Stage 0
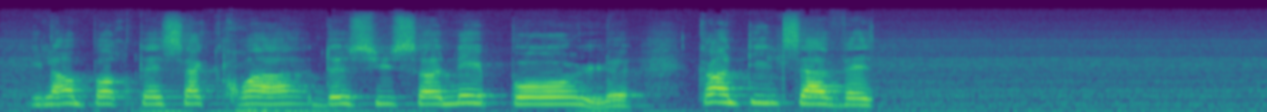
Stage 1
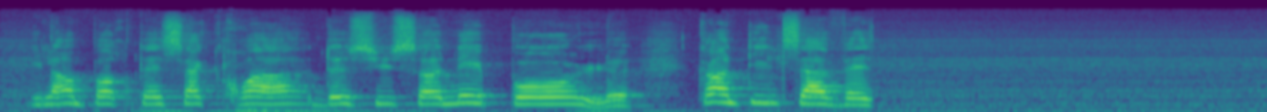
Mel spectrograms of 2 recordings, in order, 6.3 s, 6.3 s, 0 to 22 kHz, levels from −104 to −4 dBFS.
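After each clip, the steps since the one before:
high-shelf EQ 3,700 Hz +7 dB
level −4.5 dB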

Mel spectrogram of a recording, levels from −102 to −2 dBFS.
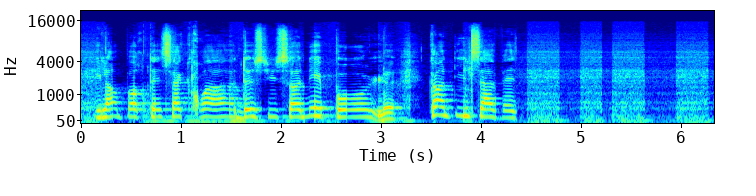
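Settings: gate pattern "xxx..xx.xxx..." 141 BPM −12 dB
frequency shifter −66 Hz
downward compressor 12 to 1, threshold −36 dBFS, peak gain reduction 15 dB
level +2.5 dB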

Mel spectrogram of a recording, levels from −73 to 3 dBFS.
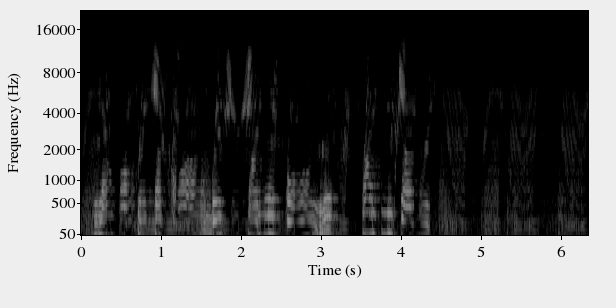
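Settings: all-pass dispersion highs, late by 71 ms, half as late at 2,400 Hz
all-pass phaser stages 12, 1.4 Hz, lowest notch 120–3,800 Hz
ring modulation 150 Hz
level +5 dB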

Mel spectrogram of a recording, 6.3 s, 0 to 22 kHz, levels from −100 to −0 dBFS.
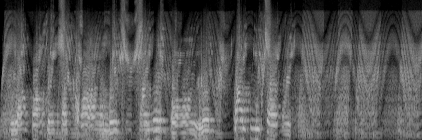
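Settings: mid-hump overdrive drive 27 dB, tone 5,600 Hz, clips at −19 dBFS

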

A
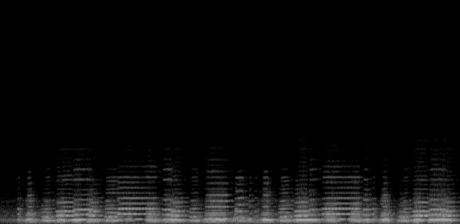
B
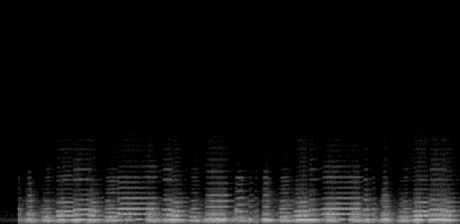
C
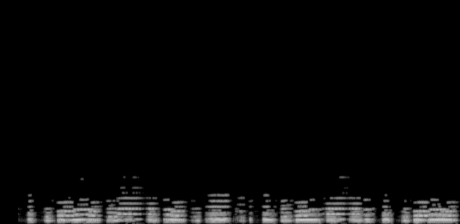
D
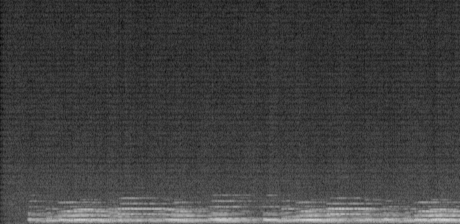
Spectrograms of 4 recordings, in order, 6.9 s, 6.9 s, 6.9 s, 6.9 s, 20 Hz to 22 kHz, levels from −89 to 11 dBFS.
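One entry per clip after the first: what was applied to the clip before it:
noise gate with hold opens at −33 dBFS; level +5 dB
noise gate −28 dBFS, range −37 dB; spectral peaks only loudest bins 32; level +6.5 dB
surface crackle 580 per second −29 dBFS; rectangular room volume 2,100 cubic metres, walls mixed, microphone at 5.2 metres; level −5 dB

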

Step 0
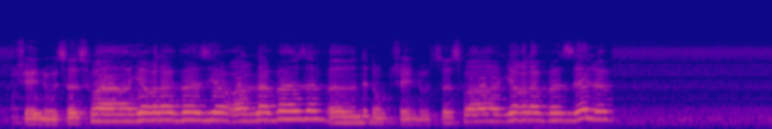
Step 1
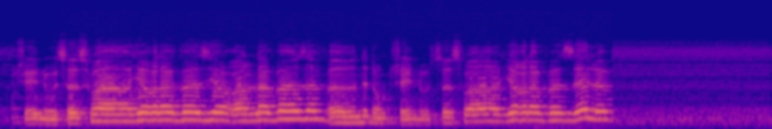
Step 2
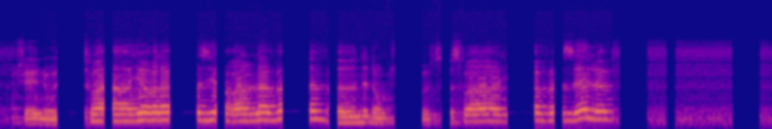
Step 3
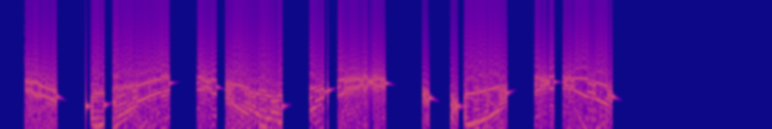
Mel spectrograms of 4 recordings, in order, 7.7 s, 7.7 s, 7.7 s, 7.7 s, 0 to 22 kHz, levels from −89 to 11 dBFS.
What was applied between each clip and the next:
automatic gain control gain up to 5 dB
gate pattern "xxxxxx...xx." 160 BPM −60 dB; level +2.5 dB
comparator with hysteresis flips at −34 dBFS; ring modulator whose carrier an LFO sweeps 1,200 Hz, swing 50%, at 0.54 Hz

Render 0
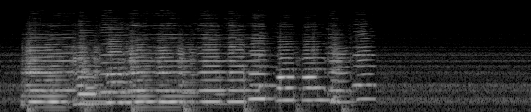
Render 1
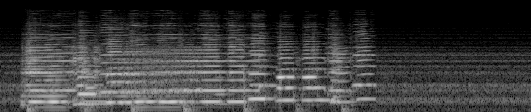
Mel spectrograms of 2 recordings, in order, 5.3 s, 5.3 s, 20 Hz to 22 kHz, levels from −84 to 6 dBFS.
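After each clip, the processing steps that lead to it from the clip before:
healed spectral selection 0:01.26–0:01.99, 510–4,000 Hz both
level +7 dB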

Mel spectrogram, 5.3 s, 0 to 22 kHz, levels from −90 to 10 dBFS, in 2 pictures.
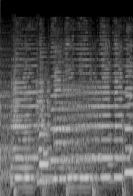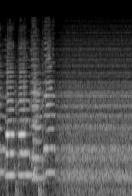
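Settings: upward compression, threshold −18 dBFS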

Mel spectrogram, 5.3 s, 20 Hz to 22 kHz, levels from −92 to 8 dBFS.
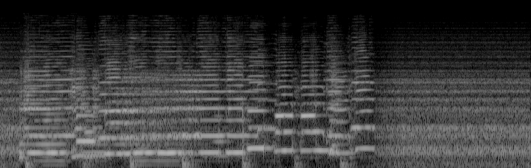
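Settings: brickwall limiter −10.5 dBFS, peak gain reduction 7 dB
level −7.5 dB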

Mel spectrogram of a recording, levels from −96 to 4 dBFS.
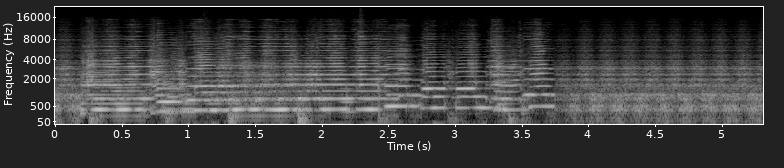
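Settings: in parallel at −6.5 dB: soft clipping −30.5 dBFS, distortion −8 dB
on the sum: two-band tremolo in antiphase 5.9 Hz, depth 70%, crossover 1,200 Hz
level +1 dB

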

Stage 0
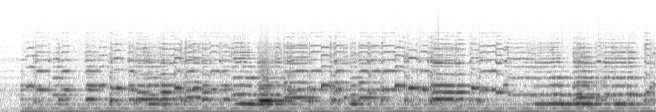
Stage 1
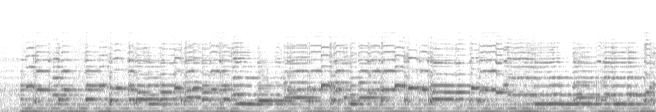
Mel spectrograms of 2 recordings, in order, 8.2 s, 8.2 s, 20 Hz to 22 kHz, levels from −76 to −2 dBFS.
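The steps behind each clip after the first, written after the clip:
downward compressor 10 to 1, threshold −31 dBFS, peak gain reduction 17.5 dB
level −2 dB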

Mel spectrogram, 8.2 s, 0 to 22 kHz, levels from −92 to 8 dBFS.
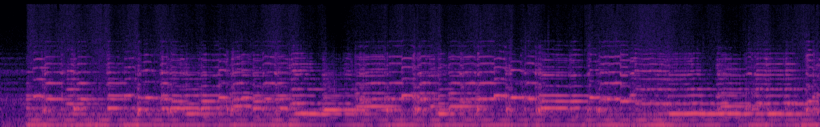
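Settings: no processing that can be heard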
